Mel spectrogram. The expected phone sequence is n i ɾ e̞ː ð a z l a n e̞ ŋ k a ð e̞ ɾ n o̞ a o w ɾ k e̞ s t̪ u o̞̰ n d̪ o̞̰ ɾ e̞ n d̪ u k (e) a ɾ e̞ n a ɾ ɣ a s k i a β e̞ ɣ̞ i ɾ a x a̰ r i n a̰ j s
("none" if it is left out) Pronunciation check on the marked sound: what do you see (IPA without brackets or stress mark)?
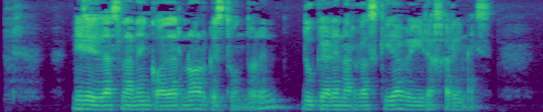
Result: e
